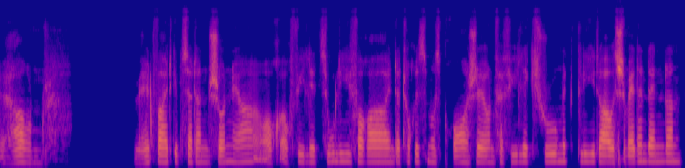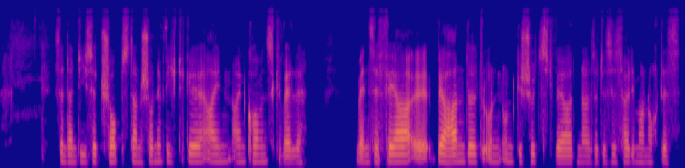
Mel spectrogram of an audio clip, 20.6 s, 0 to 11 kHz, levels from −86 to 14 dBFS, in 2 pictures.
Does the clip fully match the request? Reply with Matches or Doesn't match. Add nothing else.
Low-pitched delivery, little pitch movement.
Doesn't match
